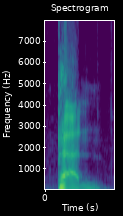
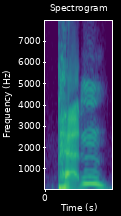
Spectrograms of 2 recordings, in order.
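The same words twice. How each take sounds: First: "Patton." low and falling; settled answer. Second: "Patton?" asked high, rising; questioning try. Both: Shown as a demonstration. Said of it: "I'm thinking of other words".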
